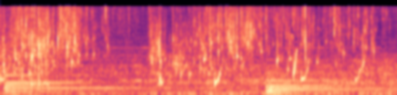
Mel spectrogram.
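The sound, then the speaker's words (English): Water trickles and splashes steadily, with small bubbly gurgles scattered throughout, over a low sustained hum of tones in the background. “It's completely immersive. with water that's wet.”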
